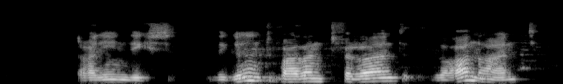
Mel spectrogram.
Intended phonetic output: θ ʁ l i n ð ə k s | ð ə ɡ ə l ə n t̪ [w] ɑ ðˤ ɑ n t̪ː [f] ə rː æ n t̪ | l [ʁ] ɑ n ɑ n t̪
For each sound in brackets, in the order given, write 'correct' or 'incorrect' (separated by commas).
incorrect, correct, correct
